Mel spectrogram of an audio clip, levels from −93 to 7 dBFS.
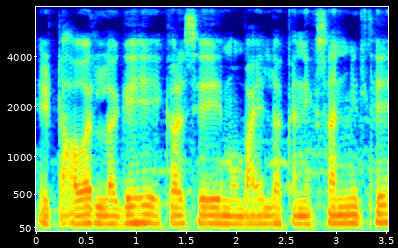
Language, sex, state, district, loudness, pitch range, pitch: Chhattisgarhi, male, Chhattisgarh, Sarguja, -16 LUFS, 105-110 Hz, 105 Hz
